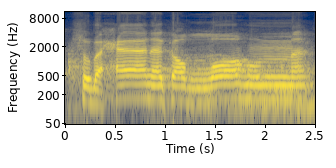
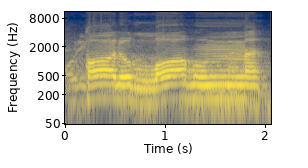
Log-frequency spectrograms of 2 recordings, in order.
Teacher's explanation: لفظ اللہم سے پہلے زبر پیش ہو تو پر پڑھایا جاتا ہے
